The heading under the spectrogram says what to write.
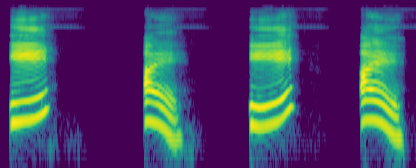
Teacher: कंठ और तालू की सहायता से ए ऐ है ना तो इन दोनों का उच्चारण होता है हमारा कंठ गले और तालू की सहायता से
